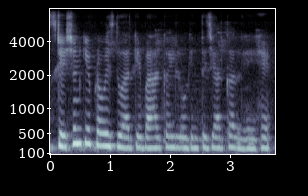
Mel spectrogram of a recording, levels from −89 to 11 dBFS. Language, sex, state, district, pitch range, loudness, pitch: Hindi, female, West Bengal, Alipurduar, 205-230 Hz, -16 LUFS, 210 Hz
